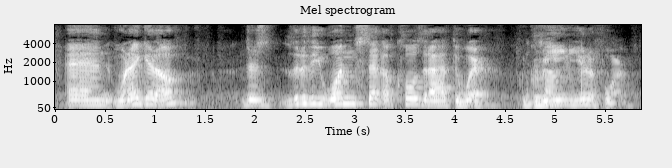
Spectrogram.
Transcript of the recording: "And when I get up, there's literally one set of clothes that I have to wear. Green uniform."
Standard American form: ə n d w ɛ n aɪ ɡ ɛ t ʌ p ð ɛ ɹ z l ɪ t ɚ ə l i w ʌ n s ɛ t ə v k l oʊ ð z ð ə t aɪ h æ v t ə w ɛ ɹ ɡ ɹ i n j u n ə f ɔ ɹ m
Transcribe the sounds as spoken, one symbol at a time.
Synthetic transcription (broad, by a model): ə n w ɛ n aɪ ɡ ɛ t ʌ p ð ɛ ɹ z l ɪ t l i w ʌ n s ɛ t ə v k oʊ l z ð ə t aɪ h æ f t ə w ɛ ɹ ɡ ɹ i n j u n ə f ɔ ɹ m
